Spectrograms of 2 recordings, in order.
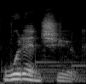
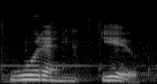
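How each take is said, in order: First: The T and Y blend into a ch sound. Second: The T is dropped before the you. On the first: "The T and the Y sound there is changed to the to the C H sound" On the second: "You drop the T sound in the middle"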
